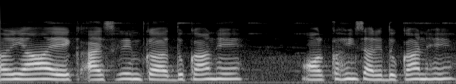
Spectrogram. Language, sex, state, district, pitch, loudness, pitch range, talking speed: Hindi, female, Goa, North and South Goa, 235 Hz, -15 LUFS, 225-250 Hz, 160 wpm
